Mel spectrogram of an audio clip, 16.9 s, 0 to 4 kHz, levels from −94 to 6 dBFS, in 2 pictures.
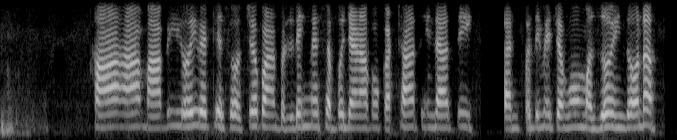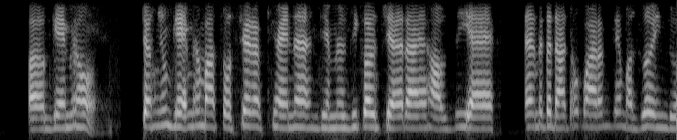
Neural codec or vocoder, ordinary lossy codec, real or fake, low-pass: codec, 16 kHz, 4 kbps, FunCodec, trained on LibriTTS, 50 frames a second; Opus, 24 kbps; fake; 3.6 kHz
